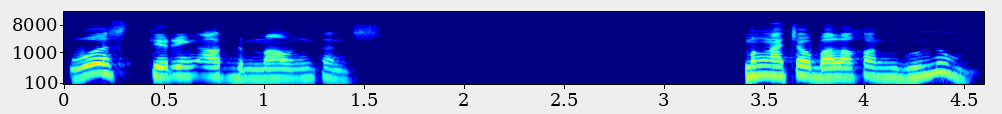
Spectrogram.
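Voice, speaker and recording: Dramatic male preacher, loud then hushed. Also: a little high, dry recording, clean studio sound. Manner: dramatic, swings between loud and hushed delivery; asks the congregation rhetorical questions. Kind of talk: sermon.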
